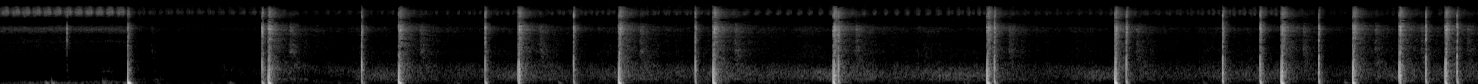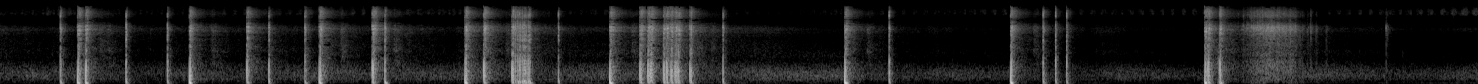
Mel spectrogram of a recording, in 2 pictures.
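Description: Consumer fireworks going off in a rapid series of sharp bangs, dozens of them, as aerial shells burst overhead. A dense flurry of cracks comes a little past the middle, and a longer hissing, crackling burst near the end.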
